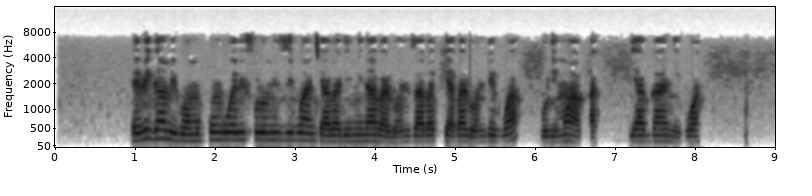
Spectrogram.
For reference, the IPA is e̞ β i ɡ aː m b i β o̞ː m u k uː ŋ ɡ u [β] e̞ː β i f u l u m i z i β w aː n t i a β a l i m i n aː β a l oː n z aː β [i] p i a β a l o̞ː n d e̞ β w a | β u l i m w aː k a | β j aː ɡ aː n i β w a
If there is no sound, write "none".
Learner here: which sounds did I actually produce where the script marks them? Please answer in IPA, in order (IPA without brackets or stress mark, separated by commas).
w, a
